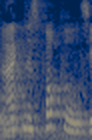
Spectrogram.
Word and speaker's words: Agnes Pockels: Agnes Pockels, yes.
